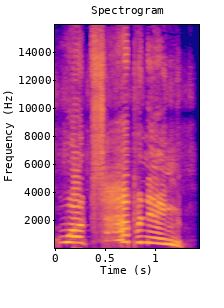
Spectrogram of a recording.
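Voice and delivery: high, slow howl of terror. Acted. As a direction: howl it out in panic. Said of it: "Imogen howled".

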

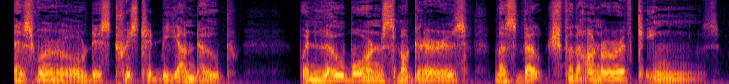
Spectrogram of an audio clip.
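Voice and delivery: low, slow inner thought; brooding smuggler. A narrator's reading. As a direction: think it low and slowly to yourself. Voices Davos's private thought.

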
